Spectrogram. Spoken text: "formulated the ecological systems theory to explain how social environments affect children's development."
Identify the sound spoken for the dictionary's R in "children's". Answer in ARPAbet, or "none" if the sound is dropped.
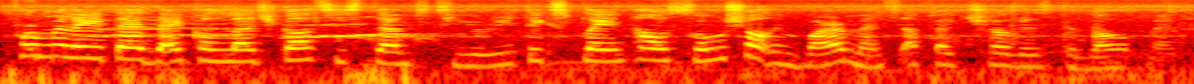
none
